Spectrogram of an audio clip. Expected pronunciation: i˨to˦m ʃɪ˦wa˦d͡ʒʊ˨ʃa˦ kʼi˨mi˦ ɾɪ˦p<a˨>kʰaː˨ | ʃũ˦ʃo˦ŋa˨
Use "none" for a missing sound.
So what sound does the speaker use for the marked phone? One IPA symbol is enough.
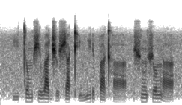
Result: a˦˨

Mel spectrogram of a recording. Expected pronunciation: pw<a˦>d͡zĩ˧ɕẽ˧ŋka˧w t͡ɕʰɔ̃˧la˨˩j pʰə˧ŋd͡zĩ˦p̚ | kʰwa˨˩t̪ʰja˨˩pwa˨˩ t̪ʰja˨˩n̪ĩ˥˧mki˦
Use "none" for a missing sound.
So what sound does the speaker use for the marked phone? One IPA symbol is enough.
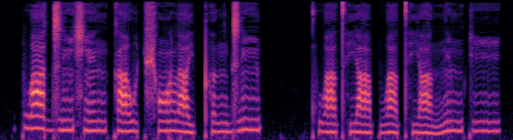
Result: a˥˧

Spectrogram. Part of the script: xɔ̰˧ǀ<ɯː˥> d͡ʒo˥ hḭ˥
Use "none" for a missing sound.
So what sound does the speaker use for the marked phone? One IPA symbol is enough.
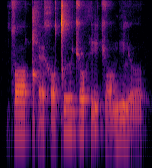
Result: ɯː˥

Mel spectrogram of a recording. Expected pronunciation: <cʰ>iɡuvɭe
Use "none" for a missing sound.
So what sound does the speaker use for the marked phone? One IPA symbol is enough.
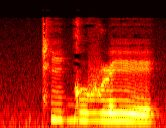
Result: cʰ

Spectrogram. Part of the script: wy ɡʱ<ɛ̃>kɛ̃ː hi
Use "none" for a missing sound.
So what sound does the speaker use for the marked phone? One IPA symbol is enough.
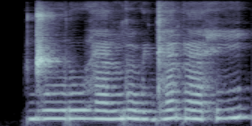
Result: ɛ̃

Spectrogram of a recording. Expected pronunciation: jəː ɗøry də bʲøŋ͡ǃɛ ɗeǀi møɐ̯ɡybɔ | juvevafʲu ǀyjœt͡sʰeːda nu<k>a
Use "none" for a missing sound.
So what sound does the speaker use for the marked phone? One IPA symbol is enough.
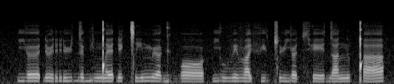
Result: ǃ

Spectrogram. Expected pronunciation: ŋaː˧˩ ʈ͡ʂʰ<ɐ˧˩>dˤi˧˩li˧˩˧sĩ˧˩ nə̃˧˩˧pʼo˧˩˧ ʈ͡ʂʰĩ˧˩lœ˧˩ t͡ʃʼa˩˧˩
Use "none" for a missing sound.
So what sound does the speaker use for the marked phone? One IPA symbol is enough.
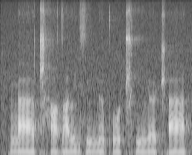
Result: a˧˩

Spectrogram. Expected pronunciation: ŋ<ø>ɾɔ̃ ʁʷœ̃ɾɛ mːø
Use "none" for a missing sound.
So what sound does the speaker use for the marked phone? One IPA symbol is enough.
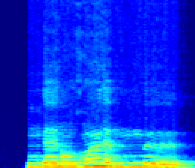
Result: ɛ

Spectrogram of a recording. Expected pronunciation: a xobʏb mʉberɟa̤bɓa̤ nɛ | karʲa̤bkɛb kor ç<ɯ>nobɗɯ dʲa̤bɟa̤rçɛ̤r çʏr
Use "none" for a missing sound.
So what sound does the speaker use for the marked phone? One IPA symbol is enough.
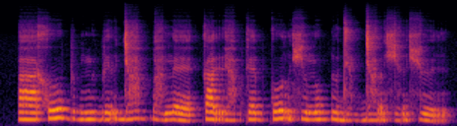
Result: ɯ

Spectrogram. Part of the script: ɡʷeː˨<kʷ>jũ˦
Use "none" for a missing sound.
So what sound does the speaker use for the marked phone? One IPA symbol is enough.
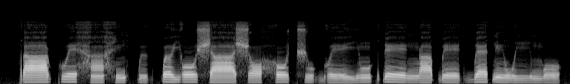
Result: none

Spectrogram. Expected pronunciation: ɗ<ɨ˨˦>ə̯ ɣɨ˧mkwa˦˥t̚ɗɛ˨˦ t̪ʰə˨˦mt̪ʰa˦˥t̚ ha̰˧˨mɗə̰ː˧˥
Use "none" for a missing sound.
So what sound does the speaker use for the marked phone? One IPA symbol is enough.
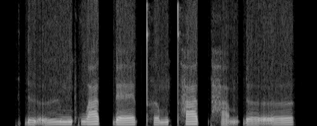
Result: ɨ̰˧˨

